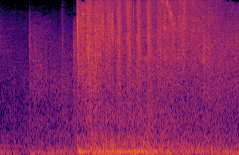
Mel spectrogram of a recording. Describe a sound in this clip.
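An explosion bursts loudly with crackling debris.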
